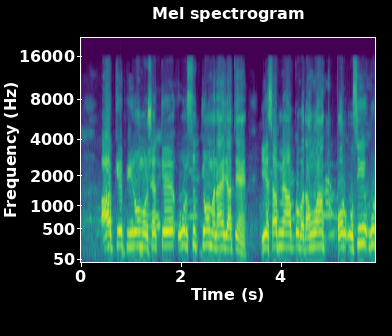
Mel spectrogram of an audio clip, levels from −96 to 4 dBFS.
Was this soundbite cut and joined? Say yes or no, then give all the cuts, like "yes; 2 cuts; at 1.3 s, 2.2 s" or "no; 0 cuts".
yes; 1 cut; at 5.0 s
